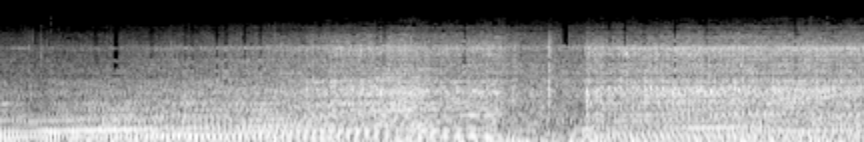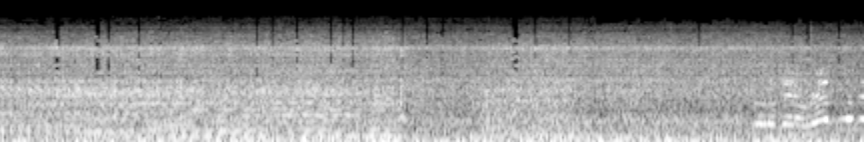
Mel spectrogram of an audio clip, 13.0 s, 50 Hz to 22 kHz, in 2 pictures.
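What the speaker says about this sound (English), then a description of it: "A little bit of rev limiter there." A Corvette C6 Z06 on a track day revs hard and bounces off its rev limiter, with loud, sweeping engine harmonics rising through the gears and brief drops at shifts, all heard from inside the car.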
